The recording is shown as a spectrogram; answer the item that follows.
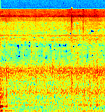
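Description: Pot of water at a rolling boil around whole peeled potatoes: a steady bubbling.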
